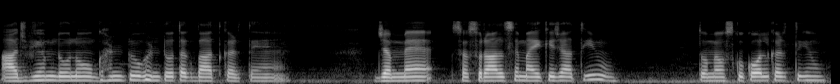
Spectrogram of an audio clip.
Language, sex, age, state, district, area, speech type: Urdu, female, 30-45, Delhi, South Delhi, rural, spontaneous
